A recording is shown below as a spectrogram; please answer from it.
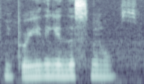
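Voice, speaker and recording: A woman guiding a sleep meditation in a slow, soothing voice that drifts into whispers. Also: lowish voice, monotone, dark tone. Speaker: sleep hypnosis guide.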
